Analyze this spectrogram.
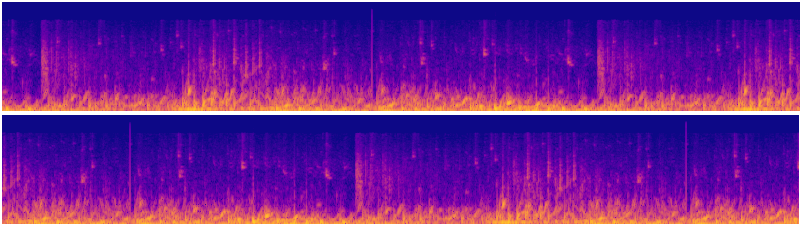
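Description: A dense, low bubbling rumble like boiling water repeats in a steady loop, with no animal voice.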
